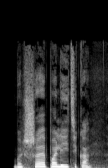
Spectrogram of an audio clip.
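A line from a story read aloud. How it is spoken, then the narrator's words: Breathless alarmed exhale. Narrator (Russian): выдохнула я, понимая, в какую опасную переделку нечаянно попала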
